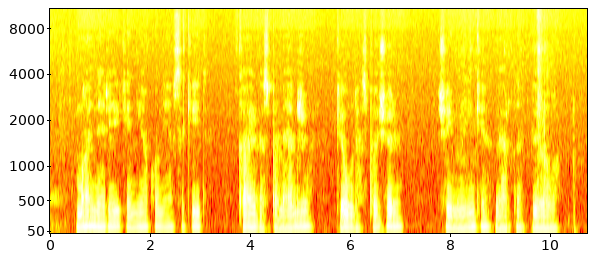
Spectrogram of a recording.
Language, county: Lithuanian, Vilnius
